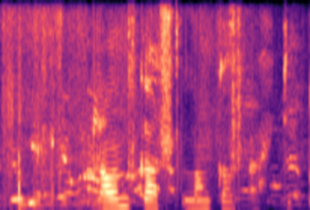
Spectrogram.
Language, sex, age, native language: Icelandic, male, 8, Icelandic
